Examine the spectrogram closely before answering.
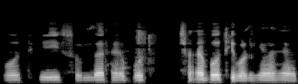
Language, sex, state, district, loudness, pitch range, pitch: Hindi, male, Bihar, Araria, -18 LUFS, 105-110 Hz, 105 Hz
